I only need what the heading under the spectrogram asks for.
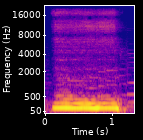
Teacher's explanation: And that makes the sound Z. If you place your tongue underneath your front teeth and you try to make a bit of sound, it feels like your tongue is vibrating on your teeth and there's a bit of sound coming out.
